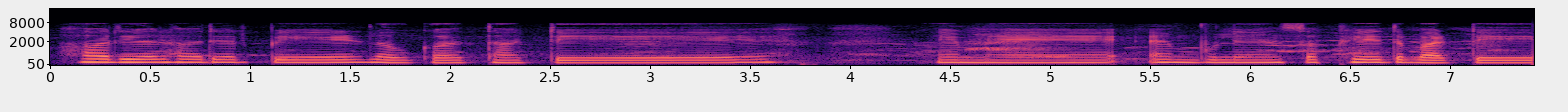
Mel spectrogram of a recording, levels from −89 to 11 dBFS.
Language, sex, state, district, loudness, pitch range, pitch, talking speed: Bhojpuri, female, Uttar Pradesh, Ghazipur, -19 LUFS, 175-200 Hz, 190 Hz, 55 wpm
